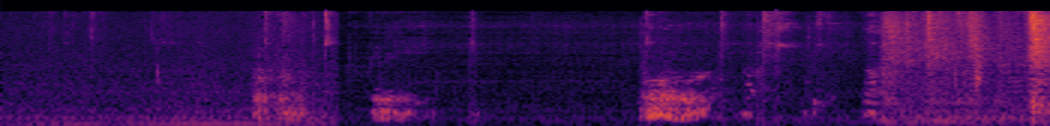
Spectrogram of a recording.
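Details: Shih Poo, a shih tzu and mini poodle cross, giving short rough growling bursts: a few separate low grumbling pulses with quiet gaps between them, then a hissing rustle at the end.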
